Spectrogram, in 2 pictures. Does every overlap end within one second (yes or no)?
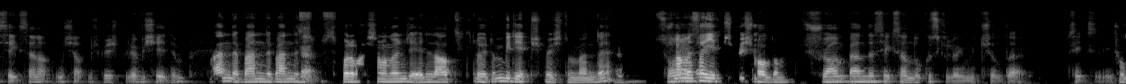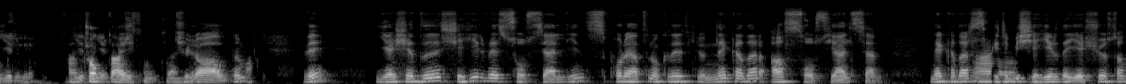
no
